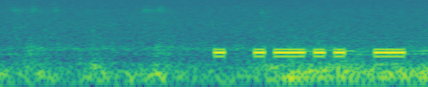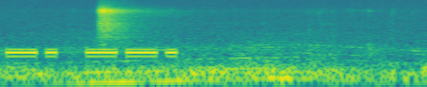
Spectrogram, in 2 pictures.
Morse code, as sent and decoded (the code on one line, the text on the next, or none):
. .-.. - -. --.
ELTNG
